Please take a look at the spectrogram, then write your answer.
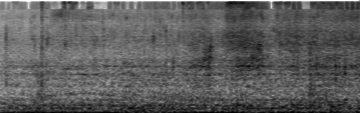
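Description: Cauliflower fries in a pan with salt, giving a steady, close crackling sizzle with no voices.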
